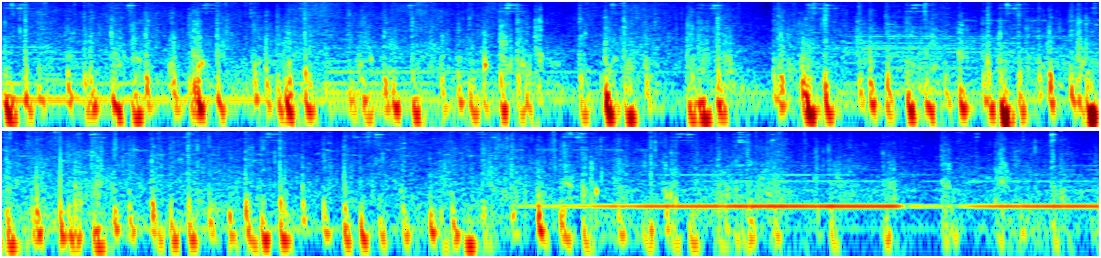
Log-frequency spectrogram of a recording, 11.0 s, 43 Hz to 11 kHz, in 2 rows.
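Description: Horse hooves clip-clop steadily in Red Dead Redemption 2, several horses walking on a trail with an occasional whinny mixed in, close and fairly loud, followed by a steady tonal hum near the end.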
